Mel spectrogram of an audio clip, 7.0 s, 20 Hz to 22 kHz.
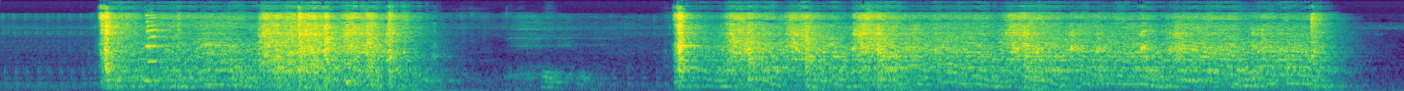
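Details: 1977–78 Chevrolet Caprice Classic 350 with 52,000 original miles, first start attempt in over 20 years, carburetor bowls filled: two long stretches of steady, even cranking; the engine spins freely but never catches.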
